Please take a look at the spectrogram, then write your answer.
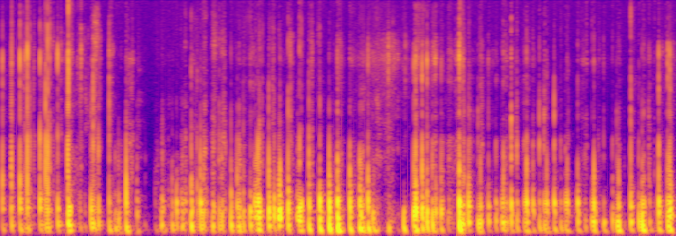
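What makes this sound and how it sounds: A single white high-top sneaker is held up with its textured rubber sole facing the microphone and tapped with fingertips and nails. Dozens of quick, dull, low-pitched taps follow one another with almost no ring, pausing briefly around the one-and-a-half and four-second marks.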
